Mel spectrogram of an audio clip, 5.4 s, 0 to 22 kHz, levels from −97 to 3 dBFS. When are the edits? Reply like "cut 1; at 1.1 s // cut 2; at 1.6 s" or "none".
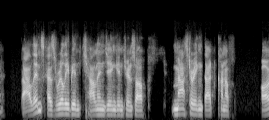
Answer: cut 1; at 4.0 s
